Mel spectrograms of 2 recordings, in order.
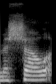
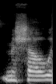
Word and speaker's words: Michelle: So it's just my full name, Michelle Icard, and it's Michelle with two L's.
